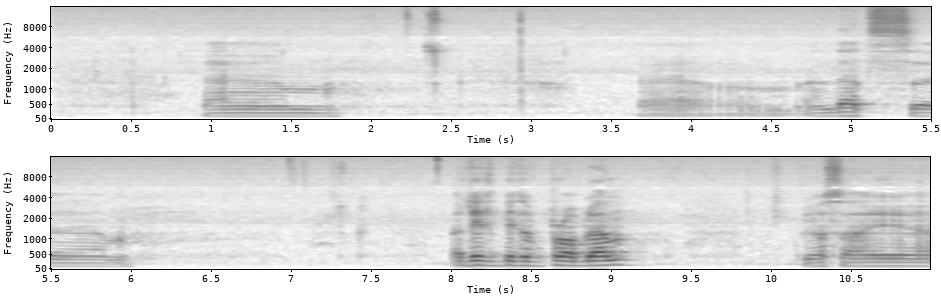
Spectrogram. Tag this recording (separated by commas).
Speech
